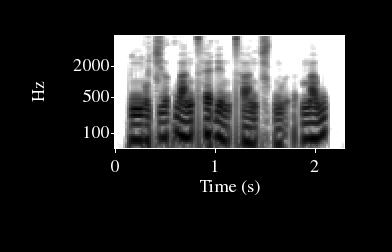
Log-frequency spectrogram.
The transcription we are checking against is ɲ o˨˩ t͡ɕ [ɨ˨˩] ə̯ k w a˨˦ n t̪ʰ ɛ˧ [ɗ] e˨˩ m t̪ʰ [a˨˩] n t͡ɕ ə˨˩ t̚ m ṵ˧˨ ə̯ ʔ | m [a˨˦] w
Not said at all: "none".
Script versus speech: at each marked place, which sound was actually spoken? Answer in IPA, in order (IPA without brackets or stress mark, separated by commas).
ɨ˨˦, ɗ, a˨˩, a˨˦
